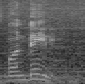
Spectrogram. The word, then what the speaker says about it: Bundini: Bundini. Rhymes With Houdini, yeah, except that don't rhyme.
